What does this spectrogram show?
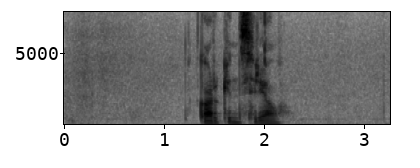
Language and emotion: Russian, neutral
